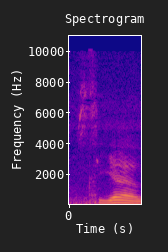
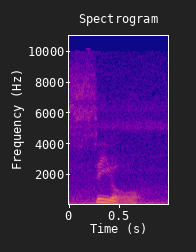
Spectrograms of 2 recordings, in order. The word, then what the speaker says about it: ciel: How do I remember that ciel means sky, yet not pronounce ciel as seal, because it is C-I-E-L? First, I recognize ciel is close to the English word ceiling, which is up, like the sky. Next, I can remember the pronunciation by imagining C-L, as in the letters, being written on that ceiling.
